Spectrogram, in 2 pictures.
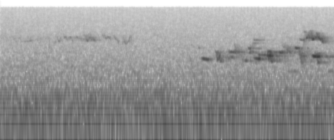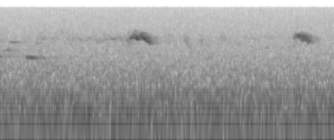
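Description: Wild birds calling in forest. A quick run of short chirping notes comes about three to five seconds in, then single short, high calls about seven and nine and a half seconds in, over a steady background hiss.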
